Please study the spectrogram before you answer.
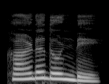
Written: ಕಾಡದೊಂಡೆ

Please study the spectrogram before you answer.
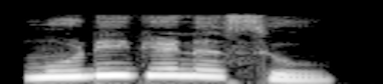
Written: ಮುಡಿಗೆಣಸು

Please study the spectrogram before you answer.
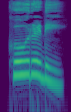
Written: ಕೋರಡಿ

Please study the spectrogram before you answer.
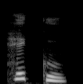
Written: ಹೆಕ್ಕು

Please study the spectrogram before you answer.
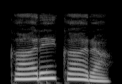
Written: ಗಾರೆಕಾರ

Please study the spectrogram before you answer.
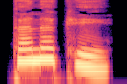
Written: ಥಣ್ಣಗೆ

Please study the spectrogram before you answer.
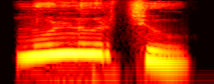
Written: ಮಿಳಿರ್ಚು

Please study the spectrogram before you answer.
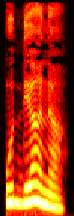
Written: ಉದ್ಯಾನ

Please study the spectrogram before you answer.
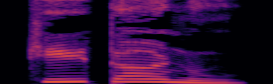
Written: ಕೀಟಾಣು

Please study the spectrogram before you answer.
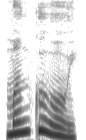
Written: ಮಂಕುವೊಯ್

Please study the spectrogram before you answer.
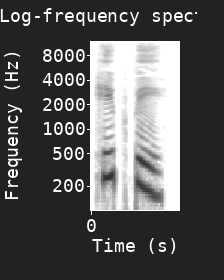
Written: ಹಪ್ಪು

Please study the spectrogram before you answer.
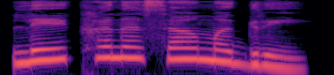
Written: ಲೇಖನಸಾಮಗ್ರಿ

